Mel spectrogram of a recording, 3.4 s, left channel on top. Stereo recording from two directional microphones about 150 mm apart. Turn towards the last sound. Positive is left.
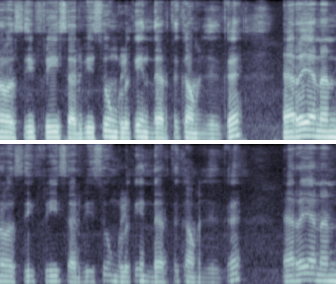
turn(degrees=30)  # may be behind; listen again after turning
